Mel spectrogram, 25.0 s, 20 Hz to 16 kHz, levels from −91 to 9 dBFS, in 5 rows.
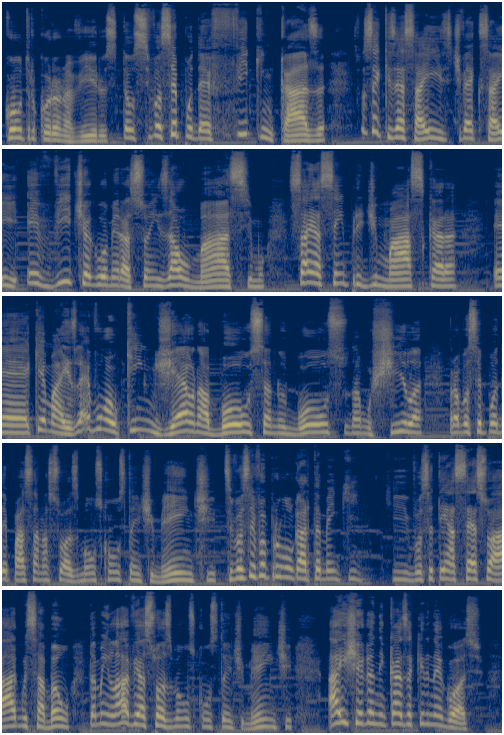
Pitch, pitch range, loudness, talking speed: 195 Hz, 175-225 Hz, -25 LUFS, 180 wpm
